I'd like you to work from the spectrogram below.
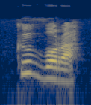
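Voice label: "кыв-вора" Komi, female; kpv audio dict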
